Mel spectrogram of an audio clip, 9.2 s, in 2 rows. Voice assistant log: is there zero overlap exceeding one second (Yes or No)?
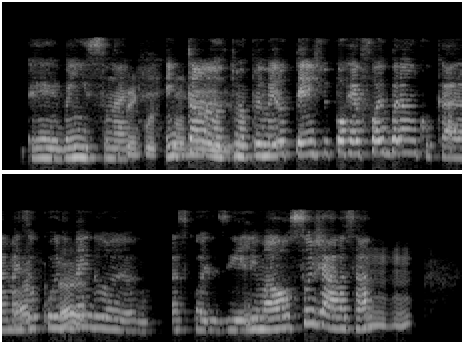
No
